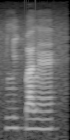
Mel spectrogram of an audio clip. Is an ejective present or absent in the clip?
absent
